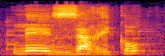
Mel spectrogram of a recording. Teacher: Les haricots, ahí no se hace liaison, es prohibido. J'aime les haricots, así no se pronuncia la H.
